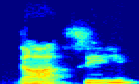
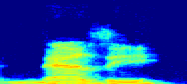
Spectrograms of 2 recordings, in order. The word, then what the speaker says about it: Nazi: And I love there's a note on the cover page of this script that says, note, Nazi rhymes with Potsy, and Nazi rhymes with Snazzy. And likewise, the plurals will be pronounced the same.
